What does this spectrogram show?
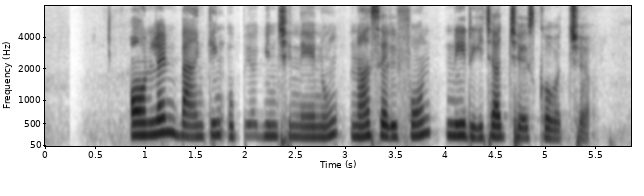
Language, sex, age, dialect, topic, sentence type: Telugu, female, 18-24, Utterandhra, banking, question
